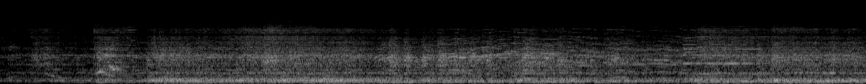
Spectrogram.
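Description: Film soundtrack playing: dramatic score mixed with action sound effects, coming in with a sudden loud hit about a second in and staying dense throughout.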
